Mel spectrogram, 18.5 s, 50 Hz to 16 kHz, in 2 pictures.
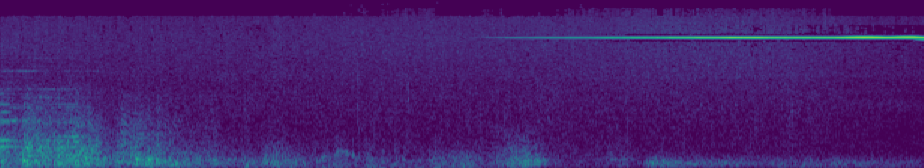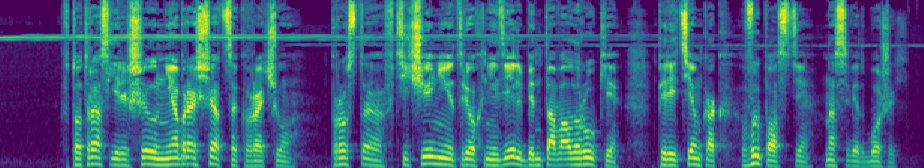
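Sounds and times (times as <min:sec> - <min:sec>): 
deep rolling thunder from the direction of a bay: 0:00.0 - 0:05.6
speech: 0:10.0 - 0:18.4.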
